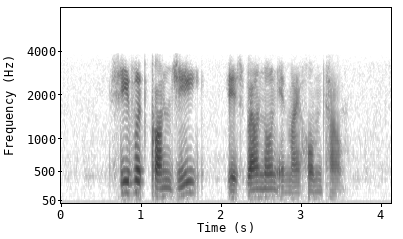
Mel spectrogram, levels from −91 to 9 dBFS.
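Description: AMR narrowband mobile codec damage runs through the whole of this roughly 4-second speech clip. The sound is confined to a telephone band of about 300 Hz to 3.5 kHz, with nothing above 3.7 kHz. The coding damage is heavy: a buzzy, synthetic quality where a vocal-tract model driven by sparse pulses stands in for the real waveform. That degree of damage fits one of AMR-NB's lowest modes, around 5.9 kbps.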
